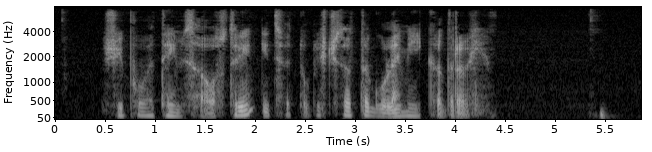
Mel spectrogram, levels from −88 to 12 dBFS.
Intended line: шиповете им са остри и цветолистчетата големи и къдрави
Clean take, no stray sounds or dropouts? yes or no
yes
